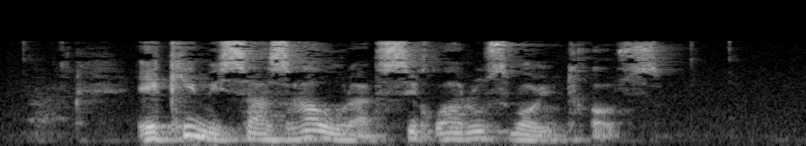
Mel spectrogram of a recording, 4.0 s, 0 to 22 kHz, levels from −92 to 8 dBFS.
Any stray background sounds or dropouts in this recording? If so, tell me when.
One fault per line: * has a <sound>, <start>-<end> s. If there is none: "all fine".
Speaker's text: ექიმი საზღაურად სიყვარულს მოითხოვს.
all fine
